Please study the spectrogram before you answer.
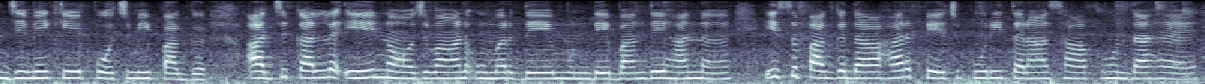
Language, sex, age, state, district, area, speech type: Punjabi, female, 18-30, Punjab, Bathinda, rural, spontaneous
